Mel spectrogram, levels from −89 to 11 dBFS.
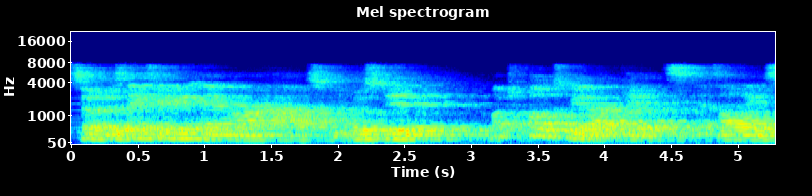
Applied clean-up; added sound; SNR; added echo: neural separator model SepFormer DNS4.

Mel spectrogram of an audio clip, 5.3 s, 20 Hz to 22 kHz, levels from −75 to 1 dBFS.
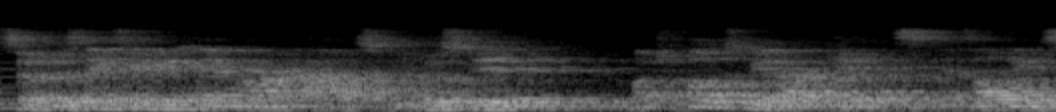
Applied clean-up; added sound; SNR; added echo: none; Guitar; 18 dB; reverberation time 2.1 s.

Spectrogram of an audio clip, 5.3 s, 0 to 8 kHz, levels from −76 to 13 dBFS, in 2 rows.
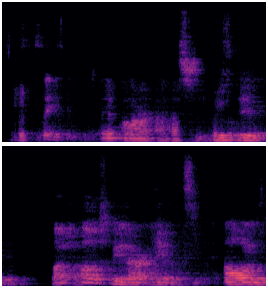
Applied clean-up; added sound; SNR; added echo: neural mask model DeepFilterNet 3.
